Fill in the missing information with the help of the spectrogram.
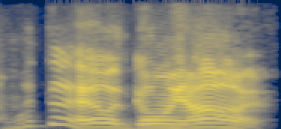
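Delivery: loud, high and slow; exasperated outburst. Real, not acted. Streamer exasperated at the game, loud, high and slow. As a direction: drag it out in exasperation. Frustrated reaction.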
